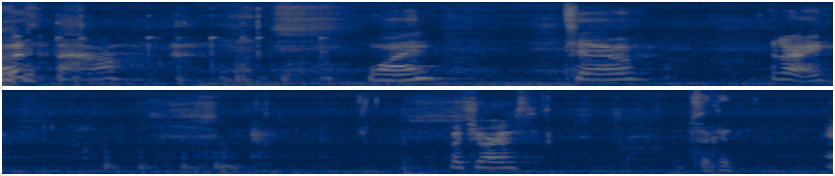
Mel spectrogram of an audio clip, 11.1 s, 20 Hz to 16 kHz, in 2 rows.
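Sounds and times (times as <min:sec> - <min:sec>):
glass jars clinking: 0:00.0 - 0:02.3.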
